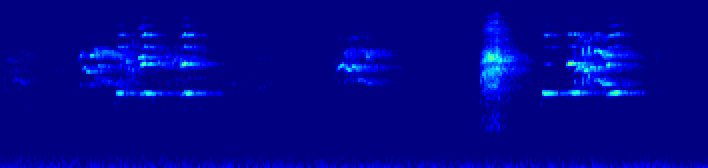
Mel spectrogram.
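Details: A bird singing: quiet bursts of high, thin chirps and twittering, each under a second, separated by short pauses over soft background noise.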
